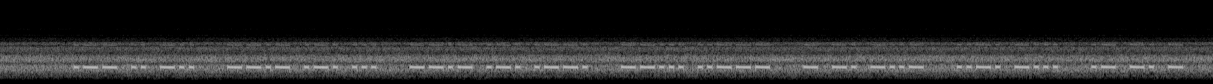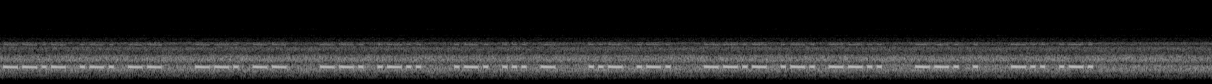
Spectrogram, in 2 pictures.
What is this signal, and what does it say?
Morse code, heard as a keyed tone, machine-sent, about 25 wpm, 810 Hz, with radio static and a narrow filter. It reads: WID QRS QRP 72 TNX FB ANT QRM GM GL RST UR QRZ GE DR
